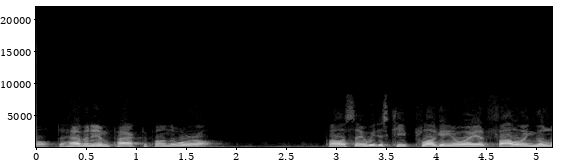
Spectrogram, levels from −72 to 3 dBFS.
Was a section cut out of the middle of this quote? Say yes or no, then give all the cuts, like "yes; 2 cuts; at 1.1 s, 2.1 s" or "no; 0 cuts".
no; 0 cuts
